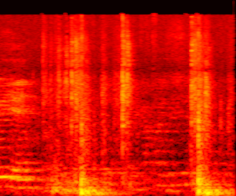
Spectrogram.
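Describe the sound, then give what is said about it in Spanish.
The door of a soundproof training room is pushed shut with two solid knocks about a second apart, the second a firm latch-like clunk, over a quiet hum. “Cierro la puerta.”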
